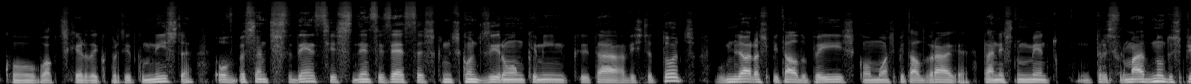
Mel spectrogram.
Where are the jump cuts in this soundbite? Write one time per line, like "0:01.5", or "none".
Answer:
0:02.0
0:07.1
0:09.8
